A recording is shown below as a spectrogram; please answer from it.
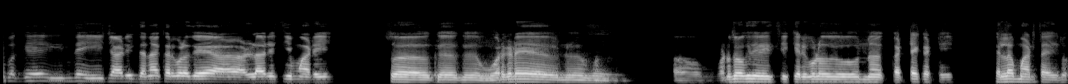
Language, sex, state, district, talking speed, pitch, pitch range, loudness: Kannada, male, Karnataka, Mysore, 125 wpm, 120 Hz, 110-130 Hz, -16 LUFS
